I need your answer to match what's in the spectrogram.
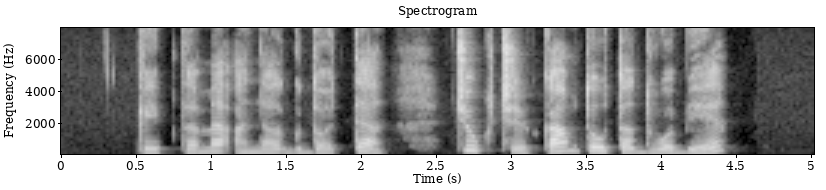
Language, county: Lithuanian, Telšiai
